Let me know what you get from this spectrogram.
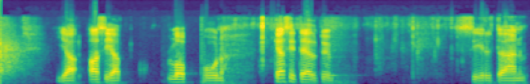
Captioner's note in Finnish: nuijan kopautus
